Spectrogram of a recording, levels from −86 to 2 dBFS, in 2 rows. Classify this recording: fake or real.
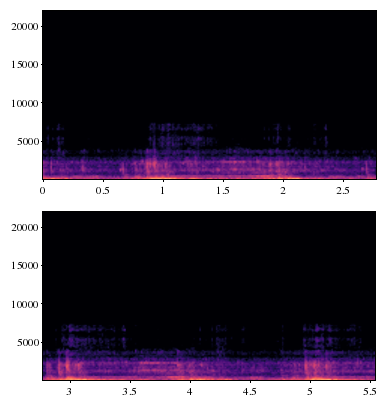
fake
